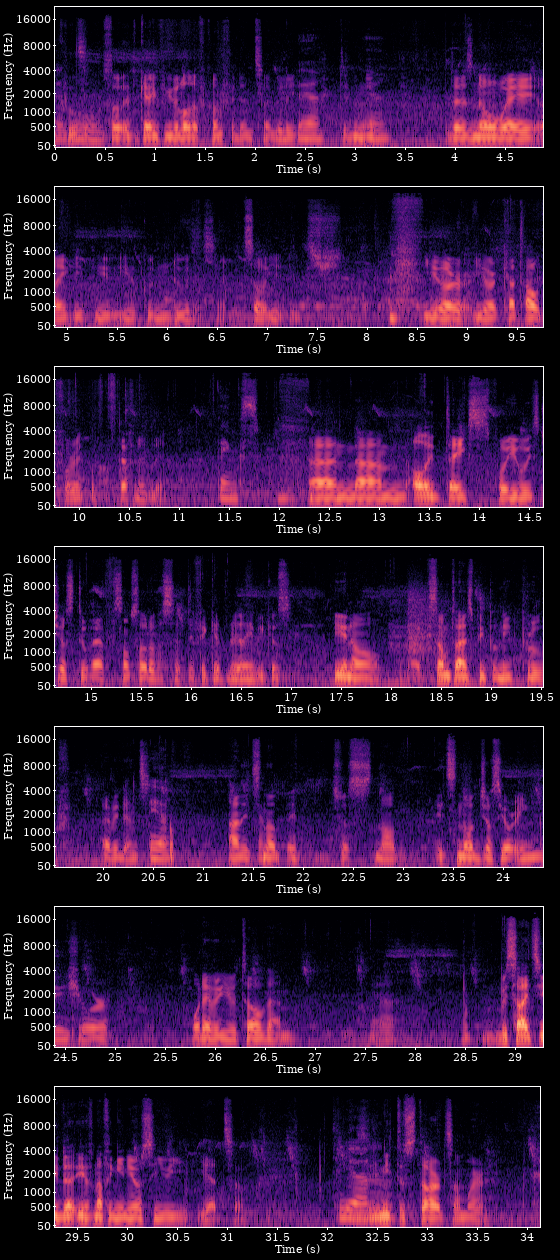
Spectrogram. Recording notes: This episode was recorded outside by the river.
